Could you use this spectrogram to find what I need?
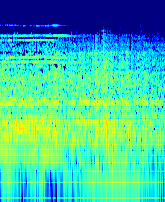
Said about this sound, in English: You better turn off the vacuum, Mama.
